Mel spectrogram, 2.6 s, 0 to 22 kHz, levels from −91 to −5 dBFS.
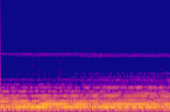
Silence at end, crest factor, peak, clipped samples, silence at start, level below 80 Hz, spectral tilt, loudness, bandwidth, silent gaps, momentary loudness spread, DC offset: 0 s; 12 dB; -12 dBFS; under 0.1%; 0 s; -58 dBFS; -13.5 dB/octave; -26 LUFS; 3.2 kHz; none; 3 LU; under 0.1%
